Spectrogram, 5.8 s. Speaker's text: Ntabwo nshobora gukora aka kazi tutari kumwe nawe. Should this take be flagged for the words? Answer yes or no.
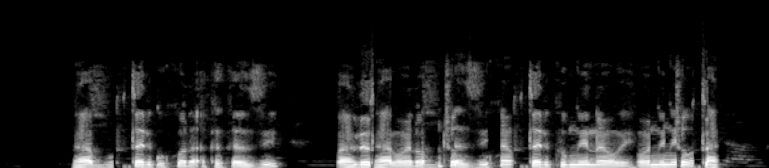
yes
